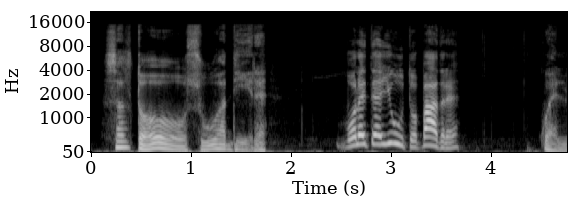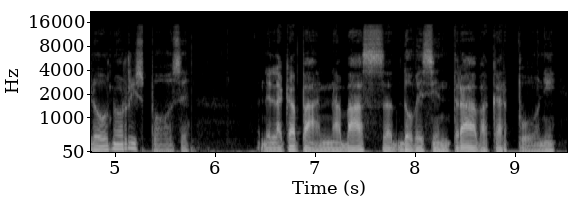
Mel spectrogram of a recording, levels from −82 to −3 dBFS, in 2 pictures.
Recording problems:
none

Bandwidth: 14.5 kHz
